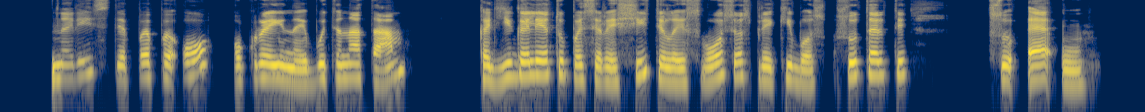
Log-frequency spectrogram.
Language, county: Lithuanian, Šiauliai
